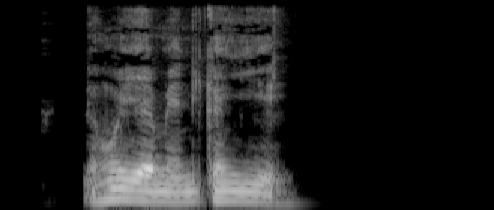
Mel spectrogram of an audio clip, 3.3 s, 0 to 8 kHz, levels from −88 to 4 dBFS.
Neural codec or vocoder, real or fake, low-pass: none; real; 7.2 kHz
